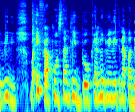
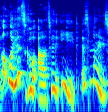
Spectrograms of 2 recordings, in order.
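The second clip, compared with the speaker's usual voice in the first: sweet suggestion; 8 semitones higher than usual. Retold or imitated. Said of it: "I'm like".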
